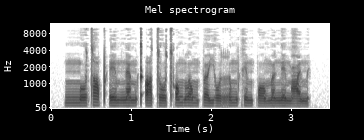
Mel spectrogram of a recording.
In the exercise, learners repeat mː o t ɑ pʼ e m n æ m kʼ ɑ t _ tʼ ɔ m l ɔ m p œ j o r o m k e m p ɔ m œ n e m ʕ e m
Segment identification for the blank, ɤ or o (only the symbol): o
